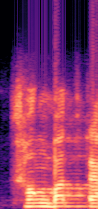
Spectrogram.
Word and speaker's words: সংবাদ: তাহলে যেহেতু এখানে ব হচ্ছে যে বর্গীয় বর্ণ ব আছে, তো বয়ের যে অনুনাসিক বর্ণ হচ্ছে ম, তাহলে ওই জন্য উনেশ্বরের জায়গায় ওটা হলে ম হয়ে গেল।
